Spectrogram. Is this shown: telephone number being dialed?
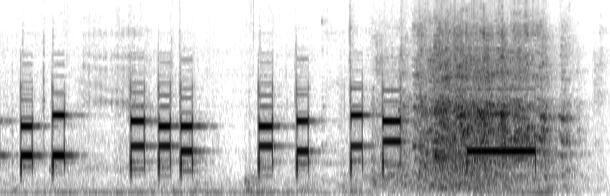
yes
